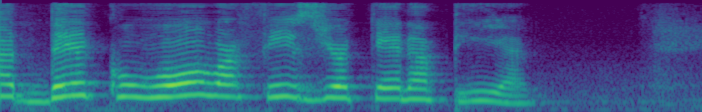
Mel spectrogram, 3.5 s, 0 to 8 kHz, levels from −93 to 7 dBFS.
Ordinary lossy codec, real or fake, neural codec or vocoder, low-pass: none; fake; codec, 16 kHz, 1.1 kbps, Voila-Tokenizer; none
